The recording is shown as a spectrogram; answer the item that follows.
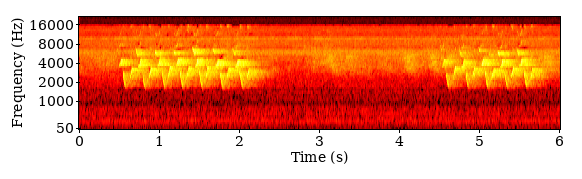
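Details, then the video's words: Summer song of a male Carolina wren in a St. Louis County, Missouri backyard, July 30, 2022, sung daily: a long run of rapid repeated ringing phrases, a pause of about two seconds, then another burst, faint hum underneath. "Carolina wren singing his heart out for joy"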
